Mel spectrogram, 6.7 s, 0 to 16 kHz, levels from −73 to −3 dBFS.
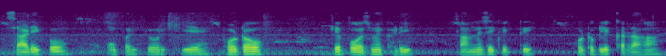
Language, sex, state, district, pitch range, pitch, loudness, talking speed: Hindi, male, Karnataka, Raichur, 105-115 Hz, 110 Hz, -22 LUFS, 170 wpm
